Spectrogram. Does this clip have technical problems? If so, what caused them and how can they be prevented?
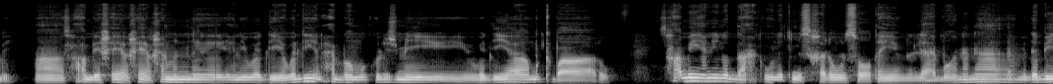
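Yes. Two gaps between stream segments cut the speech with hard-edged silences. One lasts 12 ms at 2.15 s, after "خير خير من صوت". The other lasts 13 ms at 6.15 s, after "مي والدية راهم كبار". They fall 4 s apart, at segment boundaries. The time stamps of adjacent segments don't meet, so the player fills each hole with silence. Making each segment's time stamps start exactly where the previous one ends prevents this.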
